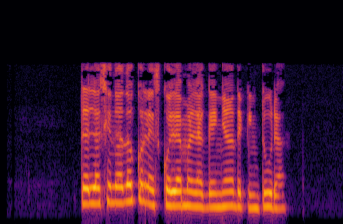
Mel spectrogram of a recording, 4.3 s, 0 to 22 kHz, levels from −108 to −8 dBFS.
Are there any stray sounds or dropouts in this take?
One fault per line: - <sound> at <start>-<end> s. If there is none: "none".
none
